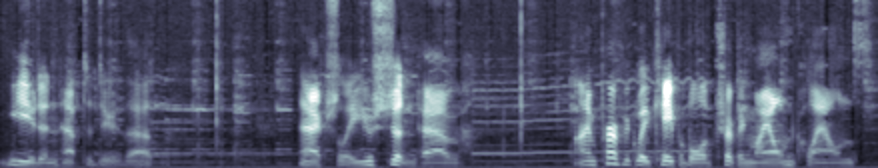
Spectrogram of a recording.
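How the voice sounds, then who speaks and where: Woman voicing a curt, slow-talking troll girl. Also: low-pitched, fairly even intonation, creaky, sharp tone, faint music behind, heavily acted, low-quality recording. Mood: dismissive. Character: gruff, sardonic young alien troll woman, dismissive and self-reliant.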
